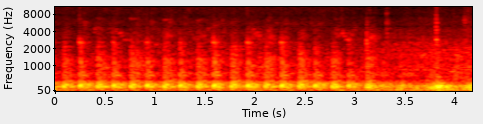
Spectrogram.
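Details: 2016 Chevy Colorado Z71 on stands, rear rocked back and forth: hollow, dull clunks about three a second. Owner suspected the differential after an oil change. The dealer found faulty recalled rear leaf springs, and replacing them fixed it.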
